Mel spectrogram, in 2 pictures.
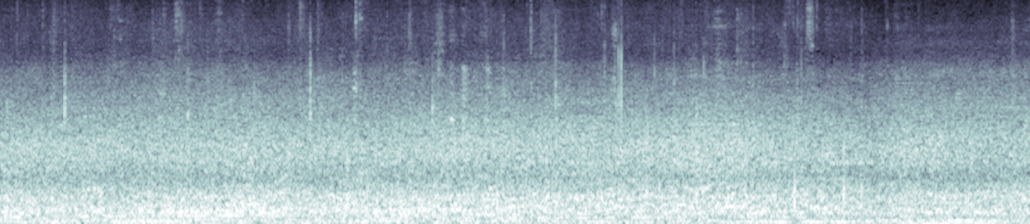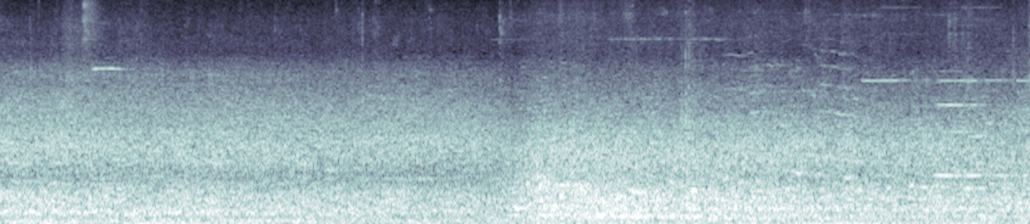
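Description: City street ambience: road traffic running steadily past, mixed with indistinct voices of passersby. The mix shifts about fifteen seconds in.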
